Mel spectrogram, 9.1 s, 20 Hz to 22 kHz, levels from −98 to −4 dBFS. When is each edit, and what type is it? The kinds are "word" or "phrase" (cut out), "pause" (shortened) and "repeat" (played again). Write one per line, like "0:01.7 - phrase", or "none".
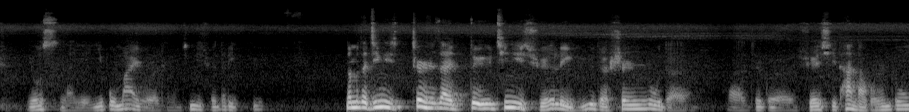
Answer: none

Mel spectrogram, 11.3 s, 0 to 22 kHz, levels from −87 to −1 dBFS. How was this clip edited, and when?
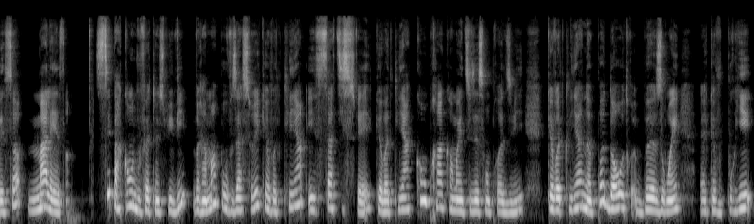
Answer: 0:01.4 - pause

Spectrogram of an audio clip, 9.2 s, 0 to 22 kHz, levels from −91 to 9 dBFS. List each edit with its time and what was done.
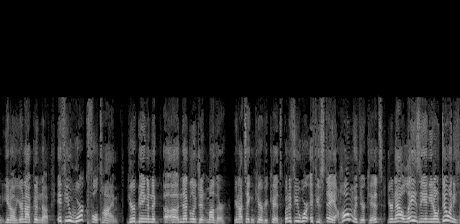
0:01.1 - pause
0:02.5 - pause
0:07.7 - pause

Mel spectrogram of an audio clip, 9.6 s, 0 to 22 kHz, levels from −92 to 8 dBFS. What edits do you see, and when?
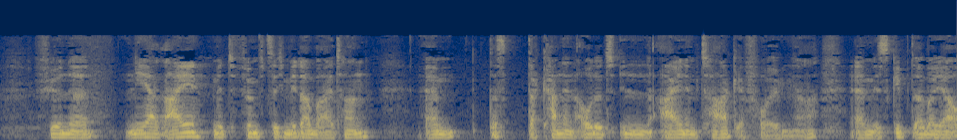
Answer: none

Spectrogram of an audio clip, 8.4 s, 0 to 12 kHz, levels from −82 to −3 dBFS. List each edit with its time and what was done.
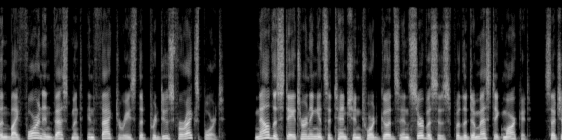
0:02.6 - word
0:03.6 - pause
0:04.4 - word

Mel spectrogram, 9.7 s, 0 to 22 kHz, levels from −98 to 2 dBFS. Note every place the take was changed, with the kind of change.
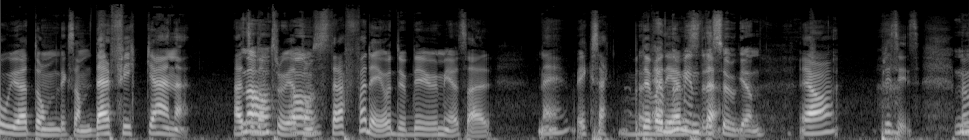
none

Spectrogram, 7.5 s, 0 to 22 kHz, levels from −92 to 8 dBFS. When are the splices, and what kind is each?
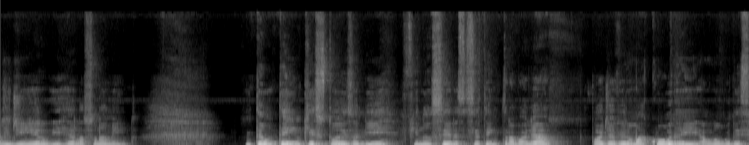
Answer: none

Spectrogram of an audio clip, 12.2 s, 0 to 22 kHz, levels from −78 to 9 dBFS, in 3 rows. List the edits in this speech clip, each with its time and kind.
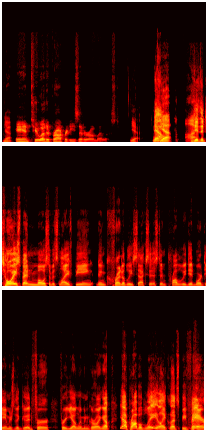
none

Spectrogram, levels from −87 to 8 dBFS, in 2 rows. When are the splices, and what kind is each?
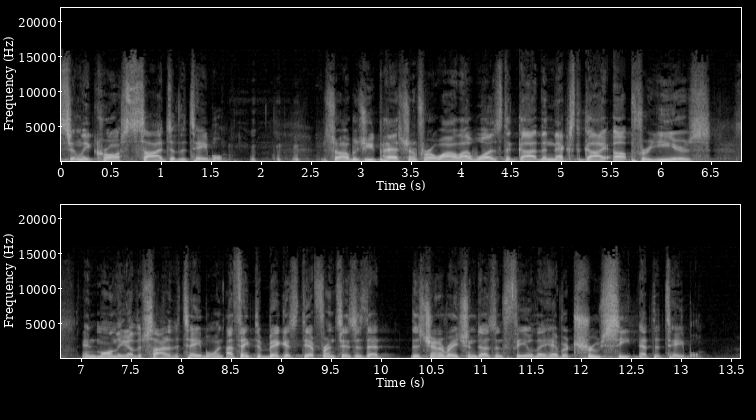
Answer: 0:02.5 - word
0:07.2 - phrase
0:08.4 - word
0:10.2 - pause

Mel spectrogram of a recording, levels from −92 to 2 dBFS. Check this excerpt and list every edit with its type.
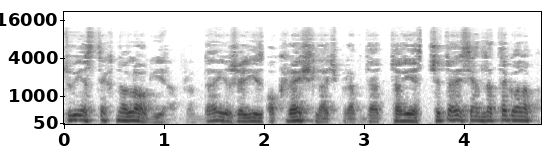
0:02.0 - word
0:03.2 - word
0:03.6 - word

